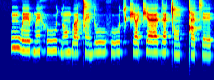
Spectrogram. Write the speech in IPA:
ũ˦weː˨bẽ˨huː˨ dõ˨˦bɜ˨ǀẽ˨ duː˨ xuː˨˦t͡st͡ʃɜ˦ t͡ʃɛː˦dɛ˦ǀõ˨ ǃɛ˨ t͡se˨

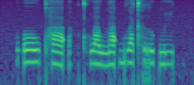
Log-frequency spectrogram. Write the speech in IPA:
ʔoː˥˩w pʰa˨˩ʔ | kʰwa˨˩wŋa˦˥ʔbu˧a̯ kʰru˨˩k̚mi˨˩t̚

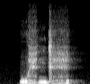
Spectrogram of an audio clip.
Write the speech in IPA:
we̤ŋɡe̤

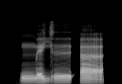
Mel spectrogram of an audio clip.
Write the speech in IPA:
ŋ͡mɛjɘː ʔa

